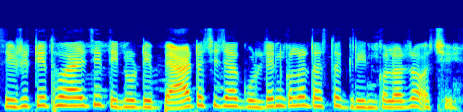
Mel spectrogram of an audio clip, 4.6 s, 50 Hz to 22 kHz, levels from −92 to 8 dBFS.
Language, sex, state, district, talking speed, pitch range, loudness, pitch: Odia, female, Odisha, Nuapada, 205 wpm, 235-285 Hz, -18 LUFS, 260 Hz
